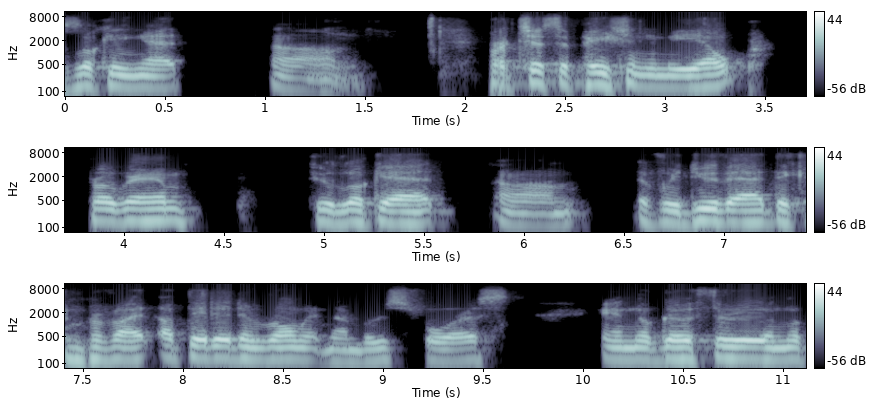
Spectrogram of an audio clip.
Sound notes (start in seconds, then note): none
